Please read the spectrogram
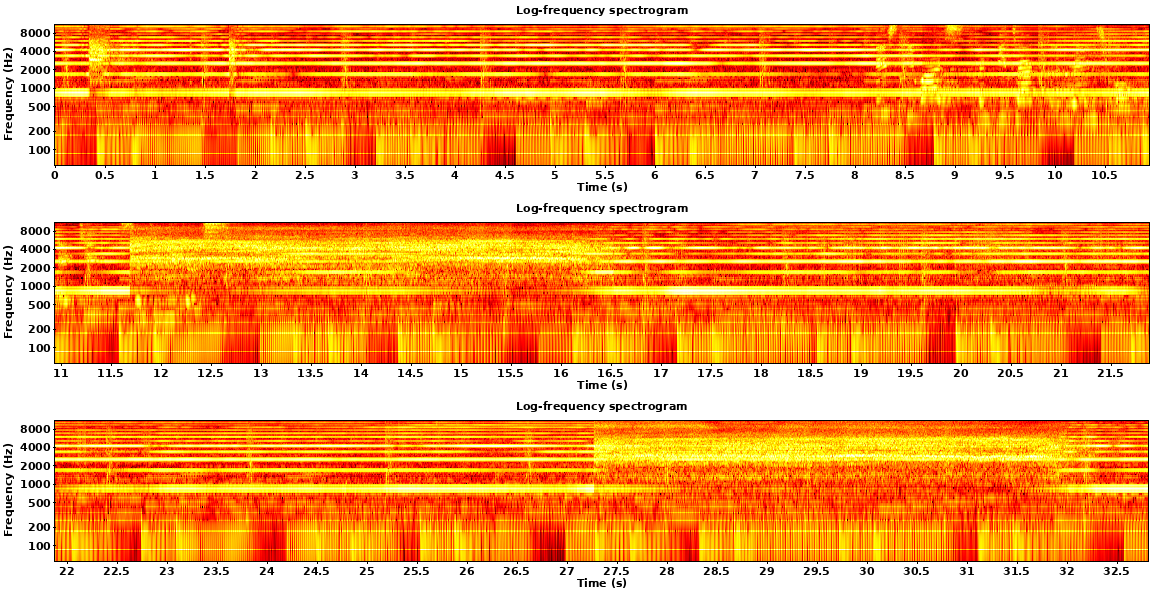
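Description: Wire tracer receiver probe giving a steady high-pitched tone as it picks up the tone generator's signal on the wire. The tone drops out about twelve seconds in and again near the end, and a hissing static takes its place each time. Background music plays underneath.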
